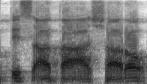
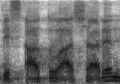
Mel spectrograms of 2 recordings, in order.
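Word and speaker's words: تسعة عشر: Padahal itu jadi mubtada muakharti alaiha iku tetap ing atase neroko tisata asyaro utawi 19. Tetap bacanya bukan tisatu asyarin tapi tisata asyar.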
